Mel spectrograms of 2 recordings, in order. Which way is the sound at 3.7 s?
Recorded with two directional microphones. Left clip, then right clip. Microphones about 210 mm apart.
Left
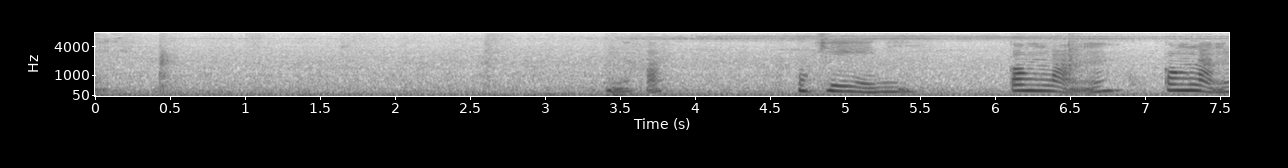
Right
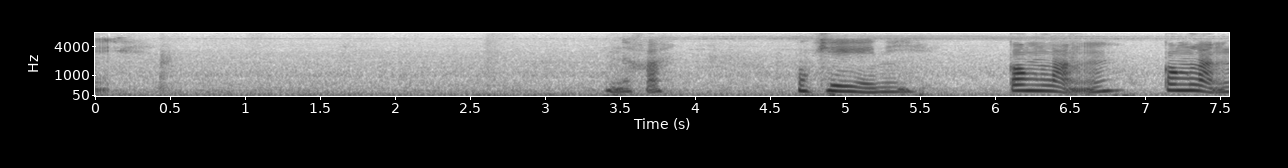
25° right (ahead or behind).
